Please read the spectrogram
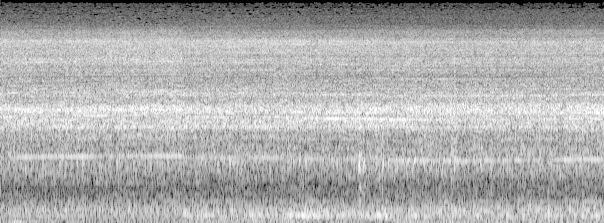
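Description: Food processor motor running steadily, mixing flour and fat crumb with a splash of cold water into pastry dough.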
